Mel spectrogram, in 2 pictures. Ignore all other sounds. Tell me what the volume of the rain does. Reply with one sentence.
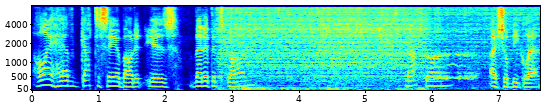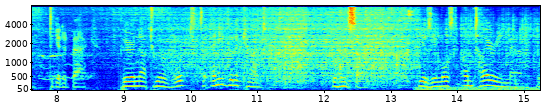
The loudness of the rain goes down, then up.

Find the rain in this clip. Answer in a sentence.
The rain can be heard from 2.7 to 15.2 s.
